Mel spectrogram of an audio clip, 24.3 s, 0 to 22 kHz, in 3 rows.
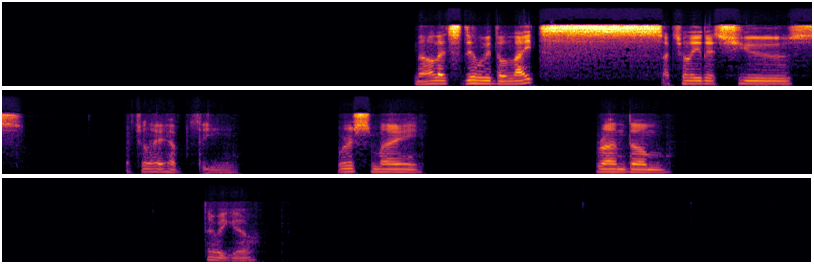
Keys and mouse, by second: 2.0 middle click, 3.1 middle click, 5.0 middle click, 5.9-7.3 middle drag, 8.8 click, 9.8 middle click, 11.0 middle click, 13.7-16.8 middle drag, 18.1 middle click, 19.8-22.1 drag, 23.2-24.2 drag.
